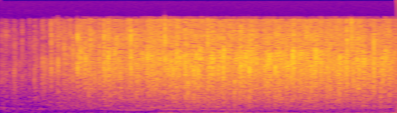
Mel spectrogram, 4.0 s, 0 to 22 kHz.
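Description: Applause from a crowd in the video game Batman (Telltale, Episode 1) swells within the first second and continues steadily, a dense wash of clapping with no voices over it.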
